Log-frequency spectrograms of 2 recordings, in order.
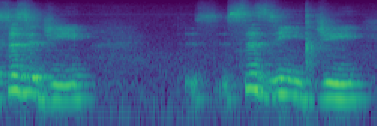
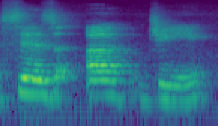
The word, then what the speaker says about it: Syzygy: I I was like it I was pronouncing it sizz sizzy g and uh he says it's pronounced sis ag and when I uh messaged him on threads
